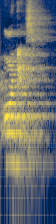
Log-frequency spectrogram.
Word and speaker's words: honest: there is a silent edge so the correct pronunciation of this word honest don't speak phonics and what is the meaning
